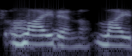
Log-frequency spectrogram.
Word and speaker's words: Leiden: Oh, it's Leiden. Leiden. Okay, yeah. I after E.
